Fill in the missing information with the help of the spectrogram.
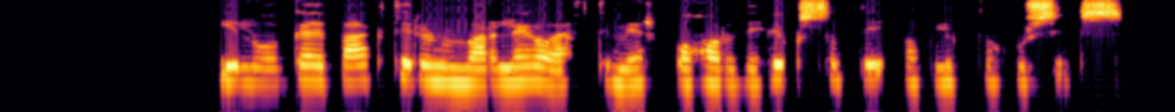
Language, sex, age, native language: Icelandic, female, 20-29, Icelandic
